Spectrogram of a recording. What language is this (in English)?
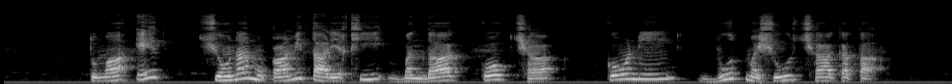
Domaaki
